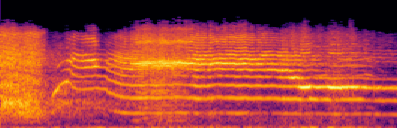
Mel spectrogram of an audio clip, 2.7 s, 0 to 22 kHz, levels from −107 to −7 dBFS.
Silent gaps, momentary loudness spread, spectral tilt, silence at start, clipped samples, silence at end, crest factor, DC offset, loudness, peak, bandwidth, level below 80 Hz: none; 8 LU; 3 dB/octave; 0 s; under 0.1%; 0 s; 12 dB; under 0.1%; -13 LUFS; -4 dBFS; 11 kHz; -50 dBFS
